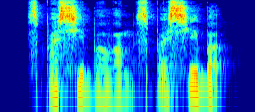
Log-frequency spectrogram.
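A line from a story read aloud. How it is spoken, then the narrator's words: Grateful mumbling. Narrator (Russian): бормотала Дарая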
